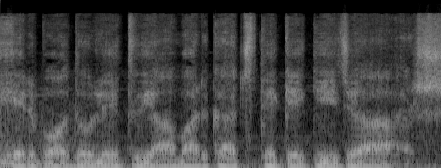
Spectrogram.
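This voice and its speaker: In a cartoonish character voice, the speaker goes at a fairly slow pace over clear background noise. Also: man, very deep, low pitch for a man. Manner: menacing, demanding.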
